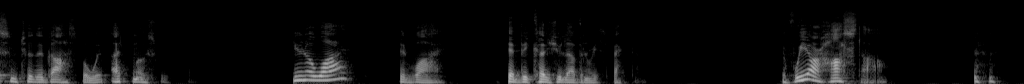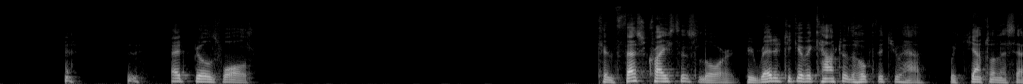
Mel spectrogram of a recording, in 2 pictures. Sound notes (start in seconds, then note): 9.7 laughs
